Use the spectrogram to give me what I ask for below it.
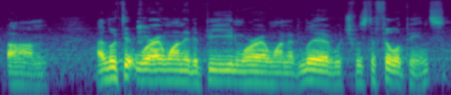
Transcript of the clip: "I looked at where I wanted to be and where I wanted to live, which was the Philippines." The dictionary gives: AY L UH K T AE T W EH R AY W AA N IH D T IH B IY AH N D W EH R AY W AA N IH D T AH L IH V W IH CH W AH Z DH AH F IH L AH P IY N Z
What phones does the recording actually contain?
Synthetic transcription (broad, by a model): AY L UH K T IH T W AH R AY W AA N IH D T IH B IY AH N W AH R AY W AA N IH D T L IH V W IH CH W AH Z DH AH F IH L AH P IY N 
